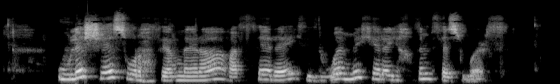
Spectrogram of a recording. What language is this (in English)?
Kabyle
